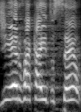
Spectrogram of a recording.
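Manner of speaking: loud, high, mocking, scoffing voice.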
